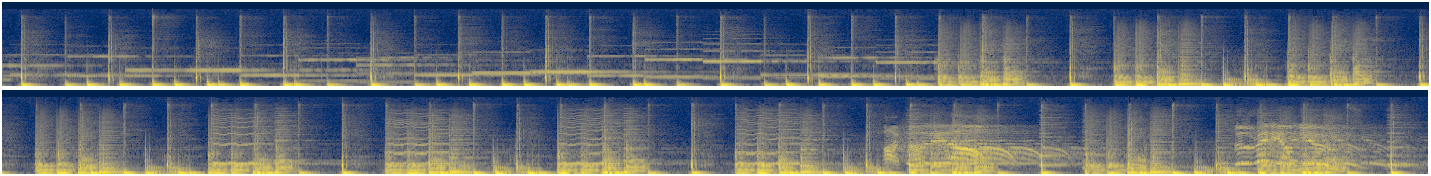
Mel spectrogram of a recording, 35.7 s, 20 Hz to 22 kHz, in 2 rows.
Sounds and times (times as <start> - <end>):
Music: 0.0 - 35.6.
